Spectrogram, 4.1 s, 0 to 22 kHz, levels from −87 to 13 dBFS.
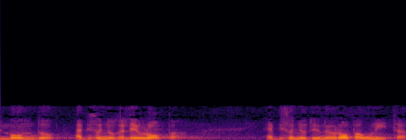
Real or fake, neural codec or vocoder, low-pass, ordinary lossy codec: real; none; 5.4 kHz; none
